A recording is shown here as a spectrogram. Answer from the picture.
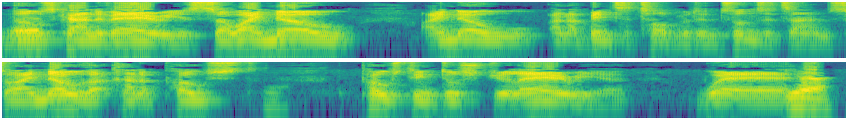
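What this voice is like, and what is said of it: North Manchester English accent. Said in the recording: “I'm from North Manchester... you can tell by your accent”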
